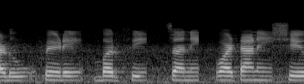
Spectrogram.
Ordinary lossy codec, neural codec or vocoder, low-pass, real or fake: none; none; 7.2 kHz; real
